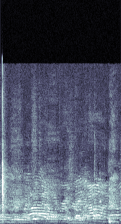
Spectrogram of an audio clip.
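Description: A group of people chattering over one another, several voices at once with no single clear speaker.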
